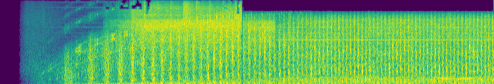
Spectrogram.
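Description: A helicopter's rotor thumps and whirs loudly.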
